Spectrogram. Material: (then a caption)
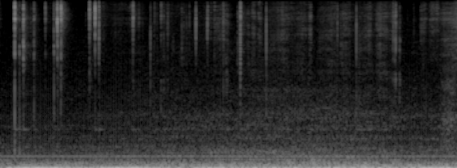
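Plastic. A small, hollow white plastic tub with a green label and its lid on is held in one hand and tapped with long acrylic nails. Quick, sharp, bright clicks and light scratchy ticks come in an irregular stream over a steady low hum.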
